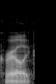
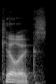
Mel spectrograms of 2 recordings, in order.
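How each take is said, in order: First: The name starts with a kr sound. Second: The name starts with a plain k sound. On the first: The speaker calls it wrong. "I'm pronouncing the name wrong" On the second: The speaker calls it right. "it's actually Killix"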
